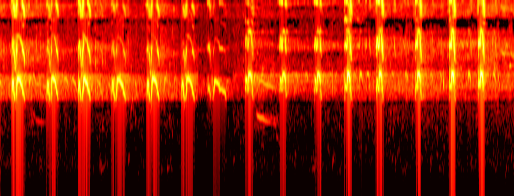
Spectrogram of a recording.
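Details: Eurasian oystercatcher giving loud, shrill piping notes, about two per second, turning from slurred to flatter partway through, with nothing else heard.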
